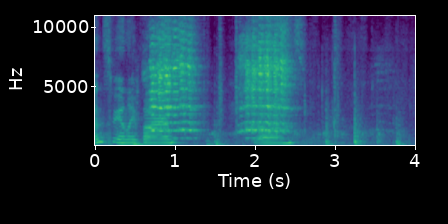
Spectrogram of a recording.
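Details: {'text': 'Two strong, nasal, quavering goat bleats at a farm, each about half a second long, followed by soft knocks and shuffling sounds.'}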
